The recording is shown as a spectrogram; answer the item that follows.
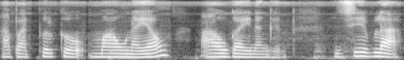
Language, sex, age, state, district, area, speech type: Bodo, female, 45-60, Assam, Chirang, rural, spontaneous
